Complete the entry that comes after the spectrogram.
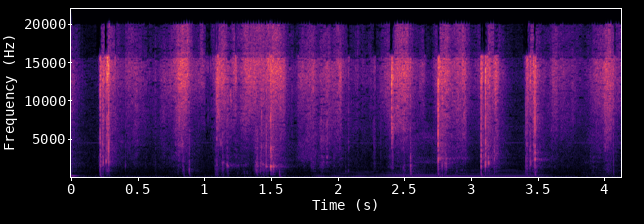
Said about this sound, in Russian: Теперь мы перемешиваем эти карты, оставшиеся.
